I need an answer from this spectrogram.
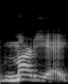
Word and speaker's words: Marie: to pronounce tough but her name is not Marie its Marty a it's not Marie that's an English name she's Japanese and it's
